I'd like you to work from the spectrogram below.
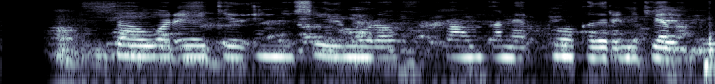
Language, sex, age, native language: Icelandic, female, 14, Icelandic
